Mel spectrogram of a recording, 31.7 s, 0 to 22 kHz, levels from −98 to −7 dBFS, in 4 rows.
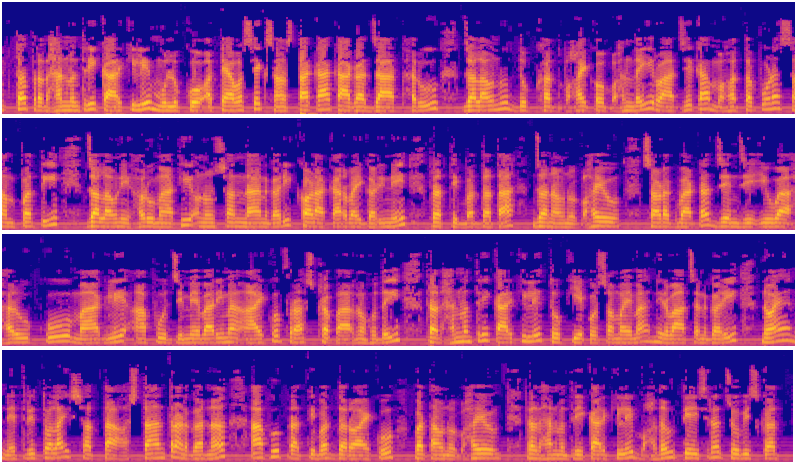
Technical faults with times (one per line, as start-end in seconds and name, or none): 0.00-31.70 mains hum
